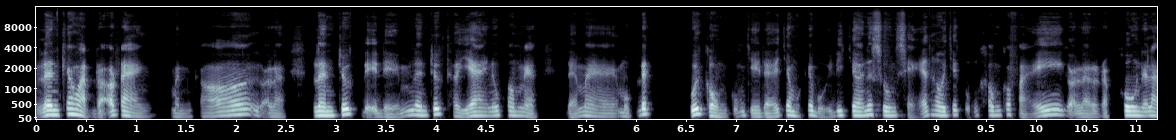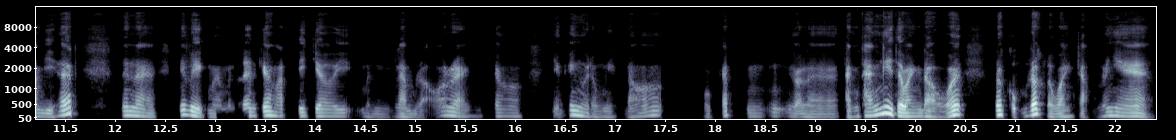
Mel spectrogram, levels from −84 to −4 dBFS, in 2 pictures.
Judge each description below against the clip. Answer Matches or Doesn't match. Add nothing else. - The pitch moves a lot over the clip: Matches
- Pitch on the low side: Matches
